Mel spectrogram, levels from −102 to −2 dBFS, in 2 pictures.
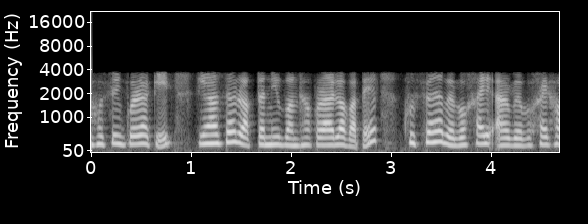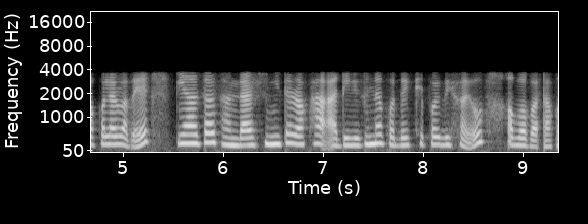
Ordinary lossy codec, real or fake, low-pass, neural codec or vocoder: none; fake; 3.6 kHz; codec, 16 kHz, 1 kbps, FunCodec, trained on Chinese and English, 50 frames a second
